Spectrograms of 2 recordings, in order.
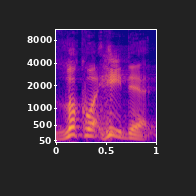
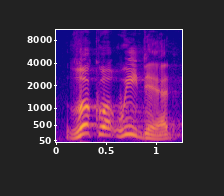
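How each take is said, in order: First: "he" pressed, loud, falling close; stress on he. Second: "we" held out, loud and slow; stress on we. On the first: Preacher giving the new words, "he" stressed. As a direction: Look what "he" did, weight on "he". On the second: Preacher quoting the old boast, "we" stressed. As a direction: Look what "we" did, leaning on "we". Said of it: "We'll change from saying". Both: Shown as a demonstration.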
